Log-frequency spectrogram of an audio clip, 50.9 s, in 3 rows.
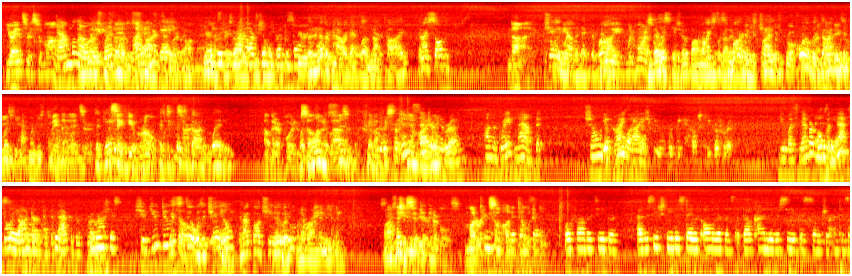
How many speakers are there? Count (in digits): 8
